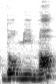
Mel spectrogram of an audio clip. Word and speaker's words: dominó: regra dominou tão dominou qual é a sílaba tônica nós dominó então como a sua a tônica é a última a gente classifica com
